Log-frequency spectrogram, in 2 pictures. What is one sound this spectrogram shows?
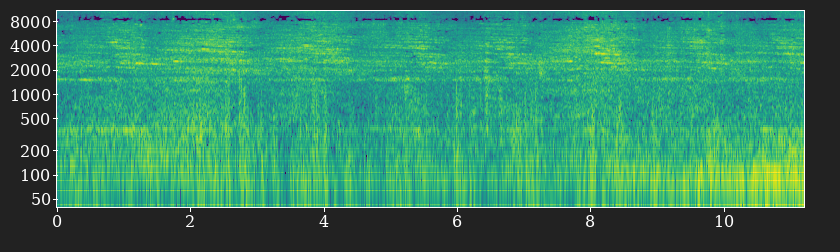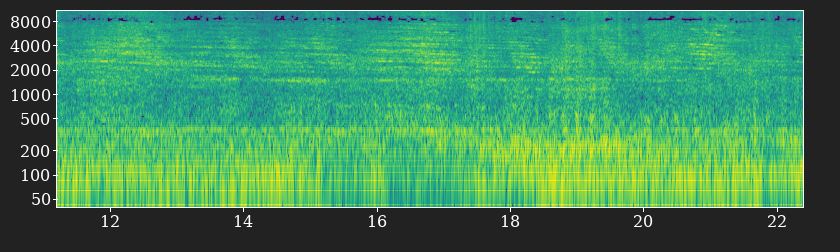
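A long freight train rumbles past close by, wheels clattering on the rails.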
